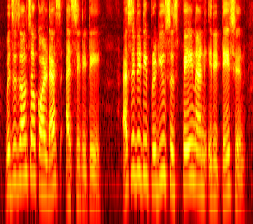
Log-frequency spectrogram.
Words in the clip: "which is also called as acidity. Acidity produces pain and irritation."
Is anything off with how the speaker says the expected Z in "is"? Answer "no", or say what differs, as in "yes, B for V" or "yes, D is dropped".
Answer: no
